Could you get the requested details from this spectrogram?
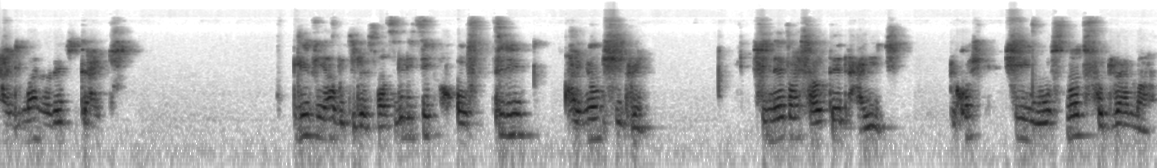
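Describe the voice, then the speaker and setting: A woman's voice: on the low side, a bit bright, rough recording. A woman with a Nigerian accent giving an opinion commentary vlog, scolding the person she talks about and addressing her directly. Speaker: gossip commentator.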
